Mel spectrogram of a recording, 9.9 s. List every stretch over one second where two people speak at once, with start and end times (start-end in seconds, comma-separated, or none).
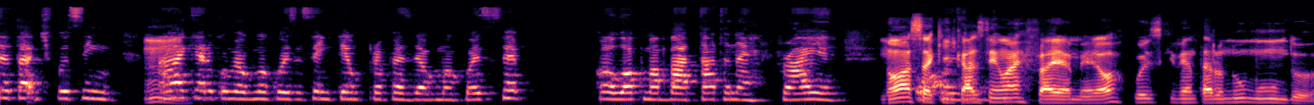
none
